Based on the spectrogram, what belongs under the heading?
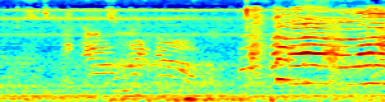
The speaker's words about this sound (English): So the rooster thought it was a new day.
